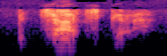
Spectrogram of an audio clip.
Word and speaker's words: Pecha Kucha: And I have to say this, it's the proper way of pronouncing it is Pachachka. But it's also, but the way it looks is they started in Japan, so it's this Japanese thing. It looks like Pecha Kucha, but it's pronounced Pachachka, right?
